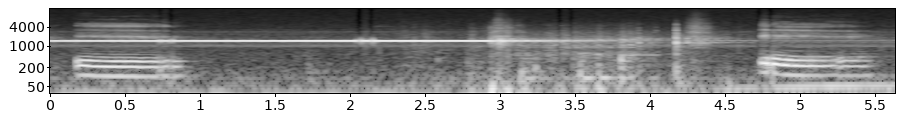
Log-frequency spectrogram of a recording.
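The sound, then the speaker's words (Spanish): A steady high-pitched electronic beep holds unbroken for about three and a half seconds beneath people talking, then cuts off while the voices carry on. “Perdón por el pitido.”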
